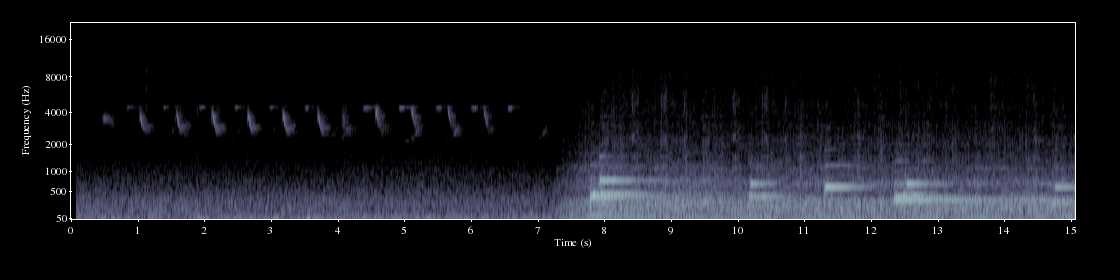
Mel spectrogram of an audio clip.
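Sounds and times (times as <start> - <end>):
small bird calling: 0.4 - 7.2.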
